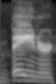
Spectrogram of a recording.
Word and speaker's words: Boehner: Bolstered by 80 or so new Tea Party congresspeople, the Republicans took control of the House in 2010, and John, it's pronounced Boehner, became the Speaker of the House.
